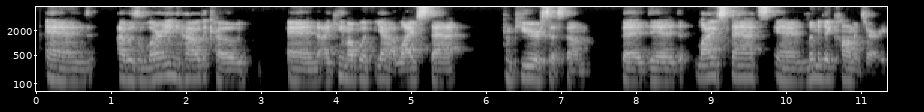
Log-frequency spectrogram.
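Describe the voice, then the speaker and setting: With an American accent, a man speaks in a bright, sharp tone at a very slow pace. His intonation is monotone and flat, and audible room echo surrounds him. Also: medium pitch for a man. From Oregon, Creswell. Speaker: former basketball team manager. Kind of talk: interview.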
